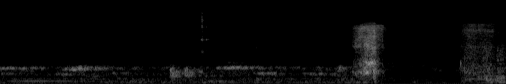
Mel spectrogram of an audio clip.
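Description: Marker writing on a whiteboard: faint scratching, then two short, louder scratchy strokes, one a little past halfway and one near the end.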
